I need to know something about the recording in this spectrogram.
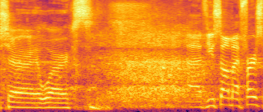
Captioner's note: audience laughing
